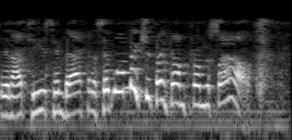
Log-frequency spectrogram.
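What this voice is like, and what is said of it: Southern American accent. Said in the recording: “What part of the South are you from? ... I just can't seem to shake my southern accent completely”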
